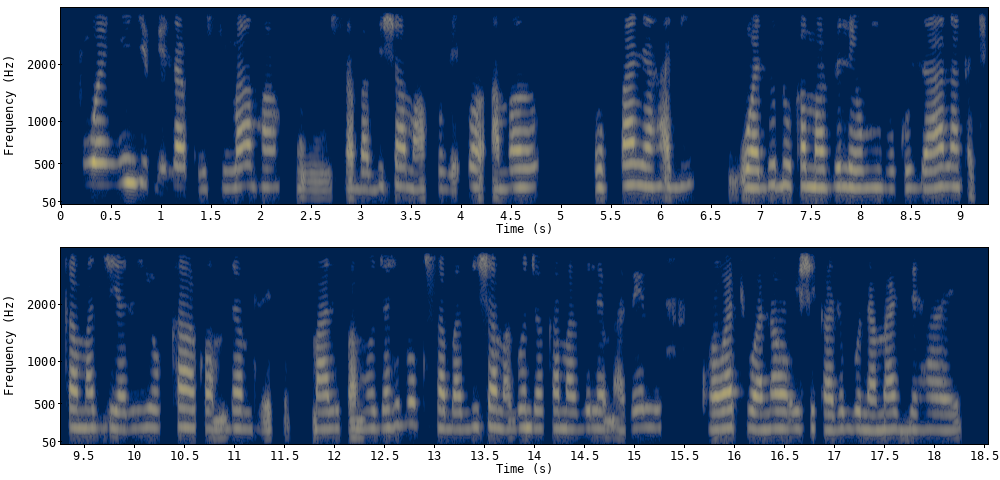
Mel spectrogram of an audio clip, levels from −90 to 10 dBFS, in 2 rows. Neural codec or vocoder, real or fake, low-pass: codec, 16 kHz in and 24 kHz out, 1 kbps, XY-Tokenizer; fake; 3.6 kHz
